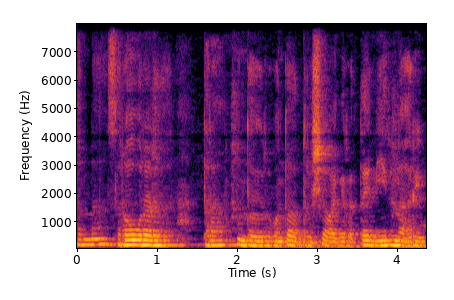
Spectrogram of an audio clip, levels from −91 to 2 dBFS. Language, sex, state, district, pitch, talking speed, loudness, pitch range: Kannada, male, Karnataka, Dharwad, 165 Hz, 95 wpm, -15 LUFS, 155-175 Hz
